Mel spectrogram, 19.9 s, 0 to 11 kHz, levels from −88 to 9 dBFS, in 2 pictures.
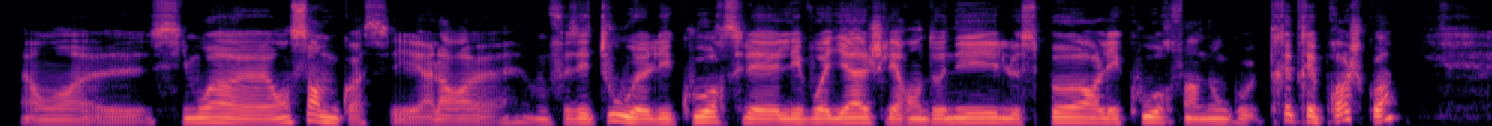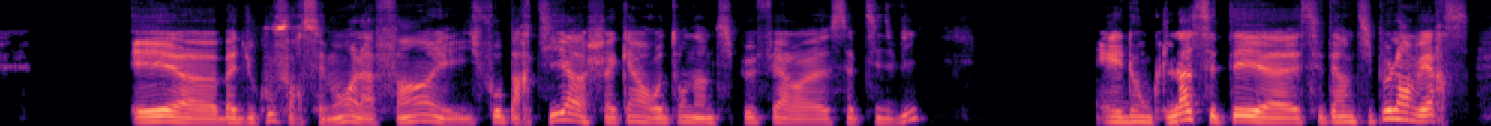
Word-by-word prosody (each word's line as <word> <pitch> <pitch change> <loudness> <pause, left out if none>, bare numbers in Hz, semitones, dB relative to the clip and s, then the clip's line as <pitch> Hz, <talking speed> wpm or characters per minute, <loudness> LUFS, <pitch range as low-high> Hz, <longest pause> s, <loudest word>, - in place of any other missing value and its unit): on, 95 0 -11
heu, - - -13
6 - - -5
mois, 120 +1 -1
heu, 105 -1 -4
ensemble, 125 +2 0
quoi. - - -10
C'est - - -9
alors, 95 +1 -6
heu, 95 - -11 0.3
on 100 - -9
faisait 105 +2 -5
tout, 140 0 +2
heu, 105 - +4
les 105 +1 -2
courses, 130 +1 -1
les 110 -3 +1
les 105 +1 0
voyages, 115 +2 +1
les 115 - 0
randonnées, 110 +3 -1
le 110 -1 -2
sport, 125 +1 -1
les 110 0 -1
cours, 125 +2 -2
enfin 105 - -5
donc, 110 0 -4 0.2
très, - - -4
très - - 0
proches - - -3
quoi. 145 +10 0 1.5
Et 140 +2 +9
heu, 110 -3 +2
bah, 110 +2 +1
du 110 +1 -6
coup, 165 - -6
forcément 120 -5 +3
à - - 0
la 105 -3 -2
fin, 140 +8 -2
il 110 -4 -3
il 105 - -9
faut 135 +3 -2
partir. 160 +2 -1
Chacun 130 +4 -3
retourne 120 +1 -3
un 115 0 0
petit 115 - -9
peu 125 0 -7
faire, 120 -2 -4
heu, 105 0 -4
sa 115 - -8
petite 110 +1 -9
vie. 145 - -8 1.2
Et 130 +1 +3
donc, 130 0 -2
là, 180 +9 +6
c'était, 145 - +5
heu, 115 -2 +3
c'était 125 +2 -6
un 135 0 0
petit 130 +1 -7
peu 215 - +5
l'inverse. 180 -8 +3
115 Hz, 195 wpm, -22 LUFS, 110-130 Hz, 1.5 s, Et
